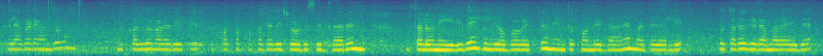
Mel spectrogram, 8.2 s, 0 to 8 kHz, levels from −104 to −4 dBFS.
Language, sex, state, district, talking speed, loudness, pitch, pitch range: Kannada, female, Karnataka, Bellary, 130 wpm, -15 LUFS, 255 Hz, 245-265 Hz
